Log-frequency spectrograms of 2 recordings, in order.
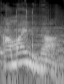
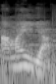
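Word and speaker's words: amanhã: বুঝতে পারেন আপনি অনেকে, বাট এটার কারেক্ট প্রোনাউন্সিয়েশন হলো গিয়ে আতে আমাইয়া। এটা দেখে বোঝা যায় যে আতে আমাই না, এন আছে বাট এনটা সাইলেন্ট থাকে, আতে আমাইয়া হবে।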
